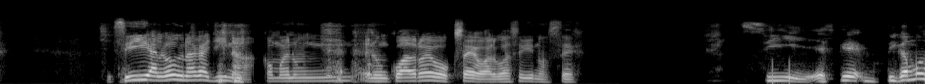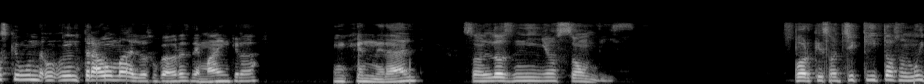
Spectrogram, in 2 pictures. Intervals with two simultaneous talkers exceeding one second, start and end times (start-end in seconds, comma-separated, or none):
none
